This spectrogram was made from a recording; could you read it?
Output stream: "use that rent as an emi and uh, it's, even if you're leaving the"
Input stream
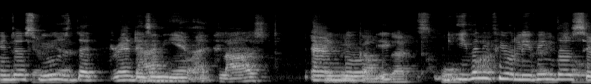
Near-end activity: present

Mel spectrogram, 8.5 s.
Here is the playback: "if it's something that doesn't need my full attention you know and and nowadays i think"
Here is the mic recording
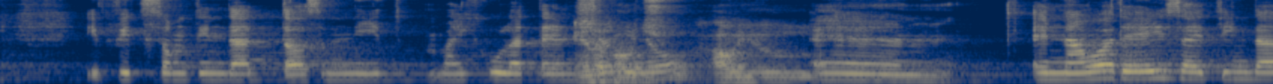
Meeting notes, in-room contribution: present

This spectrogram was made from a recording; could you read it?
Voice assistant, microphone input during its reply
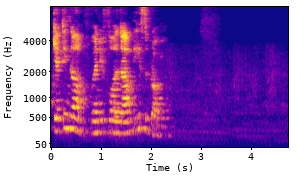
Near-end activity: present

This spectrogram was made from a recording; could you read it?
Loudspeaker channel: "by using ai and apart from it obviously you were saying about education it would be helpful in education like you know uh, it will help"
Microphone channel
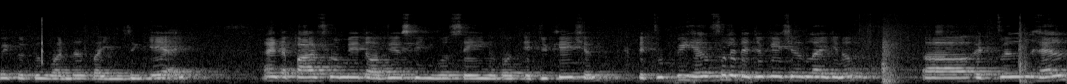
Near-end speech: none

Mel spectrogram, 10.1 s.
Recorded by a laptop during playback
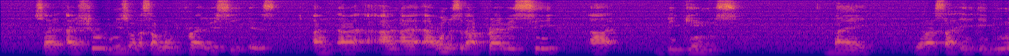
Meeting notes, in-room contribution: none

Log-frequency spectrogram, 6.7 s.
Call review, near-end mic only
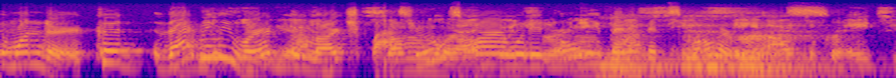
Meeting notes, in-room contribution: present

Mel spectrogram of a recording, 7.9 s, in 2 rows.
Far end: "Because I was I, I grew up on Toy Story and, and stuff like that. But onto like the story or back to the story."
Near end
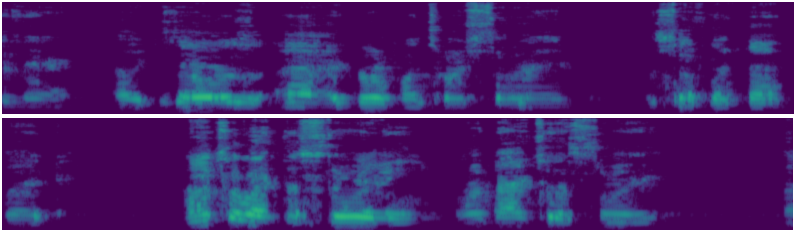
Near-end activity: none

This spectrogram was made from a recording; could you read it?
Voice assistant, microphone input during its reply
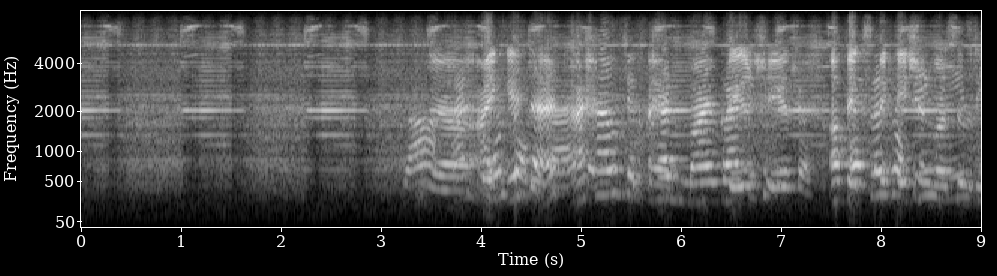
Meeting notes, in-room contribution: none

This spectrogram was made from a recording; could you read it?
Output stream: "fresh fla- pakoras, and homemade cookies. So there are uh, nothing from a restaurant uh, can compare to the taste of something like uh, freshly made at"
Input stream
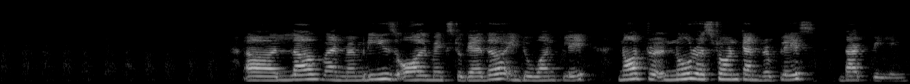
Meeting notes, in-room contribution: present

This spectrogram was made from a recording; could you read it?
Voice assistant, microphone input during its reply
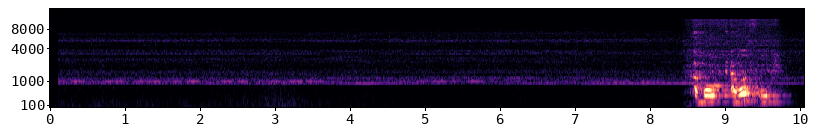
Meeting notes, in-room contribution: present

